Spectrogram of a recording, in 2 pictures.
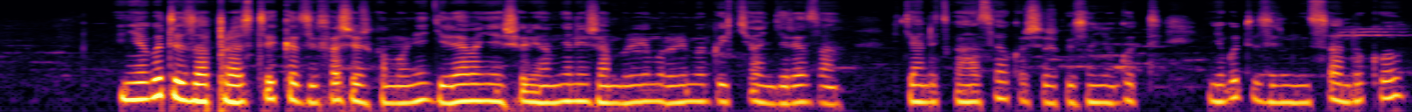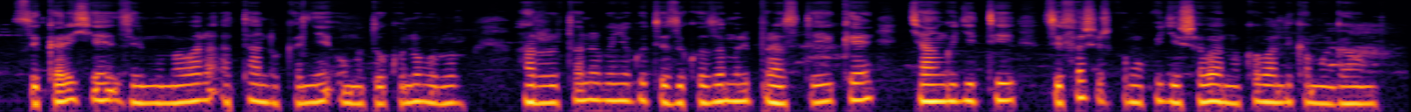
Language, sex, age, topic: Kinyarwanda, female, 25-35, education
